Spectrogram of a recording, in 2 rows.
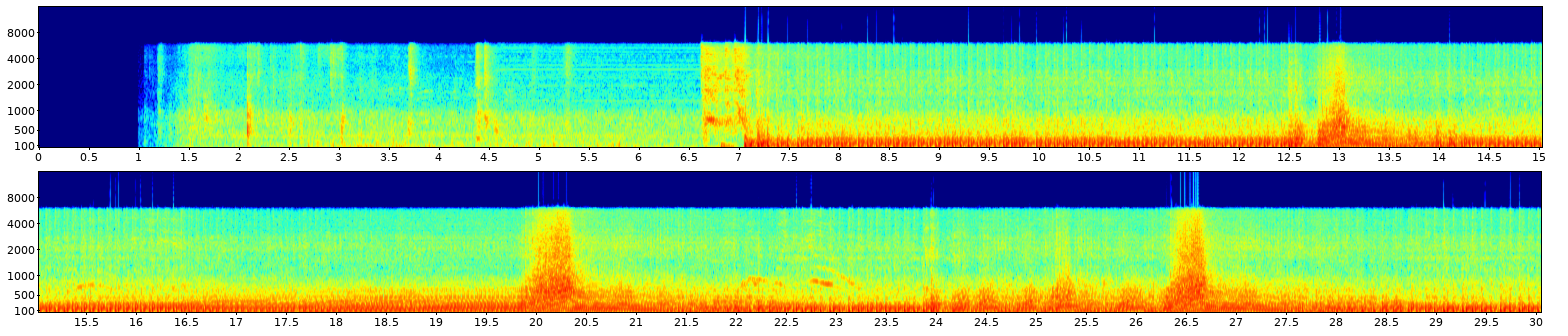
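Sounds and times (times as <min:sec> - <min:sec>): engine starter cranking: 0:06.6 - 0:07.6
atv engine idling: 0:06.6 - 0:19.8, 0:21.2 - 0:26.4, 0:27.3 - 0:30.0
engine revving: 0:06.6 - 0:30.0.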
